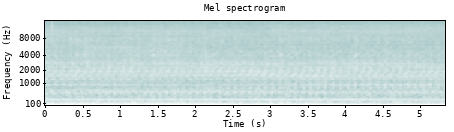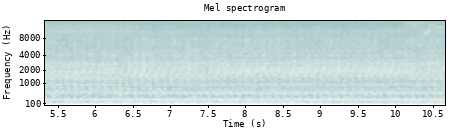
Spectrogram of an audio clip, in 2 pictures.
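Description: Takeuchi TCR50 tracked dumper's diesel engine running at a steady idle, an even low hum with no change in speed.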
